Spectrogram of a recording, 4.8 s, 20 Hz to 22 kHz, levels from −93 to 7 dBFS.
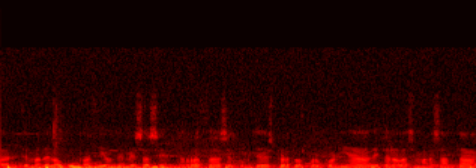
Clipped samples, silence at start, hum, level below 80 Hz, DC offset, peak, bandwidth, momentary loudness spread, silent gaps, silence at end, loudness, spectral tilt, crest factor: under 0.1%; 0 s; none; -58 dBFS; under 0.1%; -24 dBFS; 16 kHz; 9 LU; none; 0 s; -49 LUFS; -7.5 dB/octave; 24 dB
